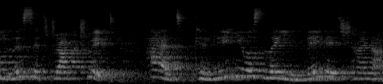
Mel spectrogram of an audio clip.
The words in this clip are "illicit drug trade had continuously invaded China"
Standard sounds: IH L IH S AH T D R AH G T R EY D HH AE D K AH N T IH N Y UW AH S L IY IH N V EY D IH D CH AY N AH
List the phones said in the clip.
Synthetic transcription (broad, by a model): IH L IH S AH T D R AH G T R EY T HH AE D K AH N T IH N Y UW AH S N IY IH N EY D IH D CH AY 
